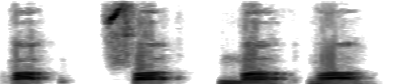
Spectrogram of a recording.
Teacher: प बोल रहे हैं हम लोग तो होठों का प्रयोग हो रहा है, प फ ब भ, होठ का प्रयोग कर रहे हैं बोलने के लिए, तो ये ओष्ठ से इनका प्रयोग होता है, इसीलिए इनका उच्चारण स्थान ओष्ठ हो जाएगा।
